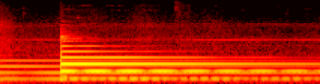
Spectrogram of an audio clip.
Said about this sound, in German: eben der Pfarrer seinen Gottesdienst eben machen und dann die Glocken anspielen, was dann erhaben ist. Was nach oben steigt.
